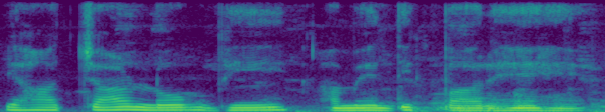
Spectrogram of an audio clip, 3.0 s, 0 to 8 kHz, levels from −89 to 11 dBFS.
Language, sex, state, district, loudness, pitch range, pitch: Hindi, female, Arunachal Pradesh, Lower Dibang Valley, -14 LUFS, 160-180 Hz, 170 Hz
